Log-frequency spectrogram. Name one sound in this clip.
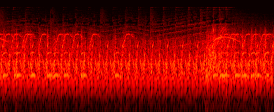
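A game blaster fires rapid, repeated shots.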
